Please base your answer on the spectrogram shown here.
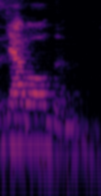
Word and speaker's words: Gabaldon: to line it up someone was nice and did the phonetic pronunciation of her name so it's Gabaldon okay well it's not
